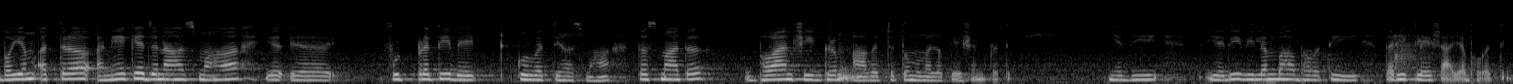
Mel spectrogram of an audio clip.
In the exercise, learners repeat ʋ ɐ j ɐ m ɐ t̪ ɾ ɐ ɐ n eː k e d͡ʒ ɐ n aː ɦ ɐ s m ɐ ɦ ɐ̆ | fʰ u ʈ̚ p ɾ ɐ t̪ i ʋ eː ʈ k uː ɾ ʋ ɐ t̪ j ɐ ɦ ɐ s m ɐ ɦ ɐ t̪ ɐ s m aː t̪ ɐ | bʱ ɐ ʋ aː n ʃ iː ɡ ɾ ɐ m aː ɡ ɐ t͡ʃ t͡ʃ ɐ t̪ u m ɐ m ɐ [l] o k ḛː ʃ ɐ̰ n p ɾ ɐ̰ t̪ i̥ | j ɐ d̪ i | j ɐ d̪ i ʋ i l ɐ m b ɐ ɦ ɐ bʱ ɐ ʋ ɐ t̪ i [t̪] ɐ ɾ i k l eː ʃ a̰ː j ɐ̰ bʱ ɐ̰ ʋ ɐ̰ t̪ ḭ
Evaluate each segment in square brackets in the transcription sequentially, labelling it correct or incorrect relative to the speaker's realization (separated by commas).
correct, correct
